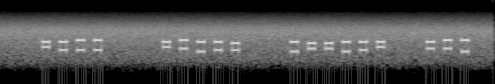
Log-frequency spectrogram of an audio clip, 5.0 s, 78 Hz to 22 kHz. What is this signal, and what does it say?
DTMF, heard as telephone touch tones, dialled by machine, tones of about 70 ms, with radio hiss. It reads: 0566 09254 277250 893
